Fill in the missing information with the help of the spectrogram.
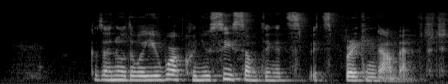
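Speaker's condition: No condition

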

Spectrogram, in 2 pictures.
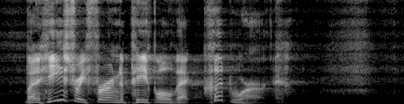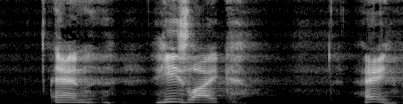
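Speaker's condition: No condition

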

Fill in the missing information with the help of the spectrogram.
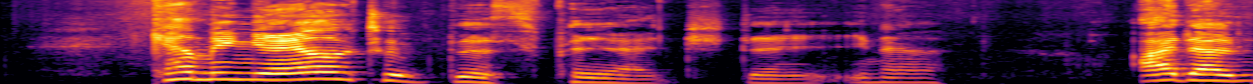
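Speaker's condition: Cerebral palsy; odd sort of voice

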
